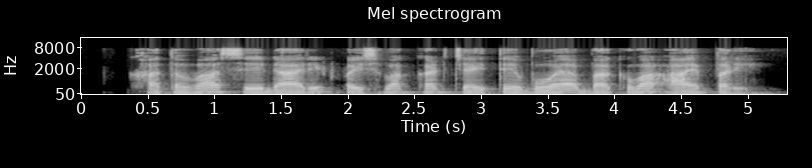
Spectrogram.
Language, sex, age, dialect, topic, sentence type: Magahi, male, 18-24, Southern, banking, question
